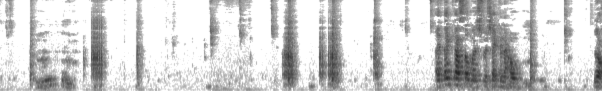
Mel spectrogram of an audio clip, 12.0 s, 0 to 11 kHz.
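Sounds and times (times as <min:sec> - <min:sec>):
mouth smacking and chewing: 0:04.1 - 0:05.6.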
